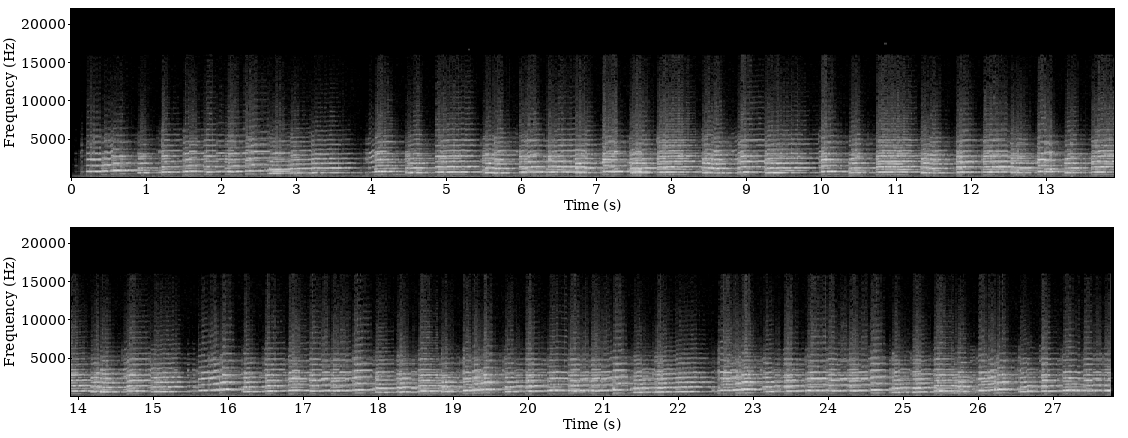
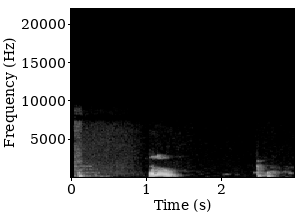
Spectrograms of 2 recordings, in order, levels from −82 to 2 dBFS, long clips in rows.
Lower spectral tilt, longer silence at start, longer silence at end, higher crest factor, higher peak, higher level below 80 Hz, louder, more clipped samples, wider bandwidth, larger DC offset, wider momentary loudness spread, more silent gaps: second, -0.5 dB/octave vs -8.5 dB/octave; about the same, 0.15 s vs 0.05 s; second, 0 s vs 0.25 s; about the same, 16 dB vs 20 dB; about the same, -2 dBFS vs -4 dBFS; first, -50 dBFS vs -68 dBFS; first, -15 LUFS vs -20 LUFS; neither; first, 16.5 kHz vs 8.6 kHz; neither; second, 4 LU vs 17 LU; neither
